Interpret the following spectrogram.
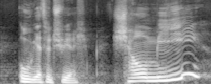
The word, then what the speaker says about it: Xiaomi: Xiaomi, ich glaube, so spricht man es richtig aus, bei Xiaomi, sogar Autos bauen, ja?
